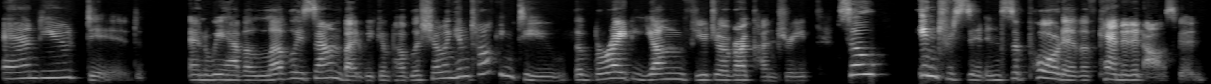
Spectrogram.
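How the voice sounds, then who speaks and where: Woman playing an animated, sugary campaign handler. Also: mid-range voice, measured pace. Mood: sugary, dismissive. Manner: sugary, condescending. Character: saccharine, brisk female campaign press handler. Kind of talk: theatrical musical comedy acting.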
